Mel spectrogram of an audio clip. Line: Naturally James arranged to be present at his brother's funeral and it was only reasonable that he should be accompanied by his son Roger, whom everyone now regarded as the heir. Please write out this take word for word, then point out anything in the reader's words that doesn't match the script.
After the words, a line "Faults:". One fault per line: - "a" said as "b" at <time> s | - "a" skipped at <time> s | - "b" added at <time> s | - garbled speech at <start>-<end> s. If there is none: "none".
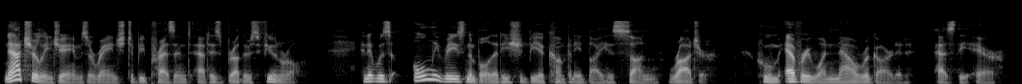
Naturally James arranged to be present at his brother's funeral and it was only reasonable that he should be accompanied by his son Roger, whom everyone now regarded as the heir.
Faults:
none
